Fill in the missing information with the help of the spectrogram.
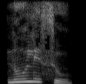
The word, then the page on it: ನಲಿಸು: kannada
